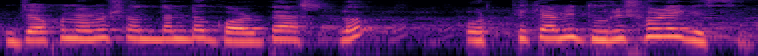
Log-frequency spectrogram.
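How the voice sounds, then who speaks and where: A woman's voice: sits high, steady tone, normal speed, darkish tone, a faint crowd. A woman with a Bangladeshi accent telling her personal life story as a radio guest, in plain colloquial short phrases.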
